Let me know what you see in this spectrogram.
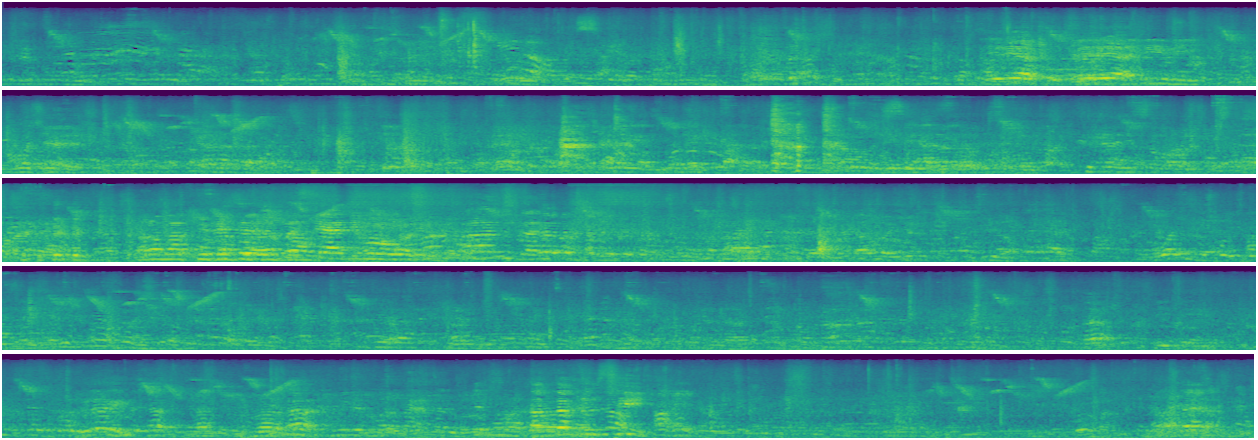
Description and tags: market ext covered meat butchers voices arabic birds Casablanca, Morocco MS
arabic, market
